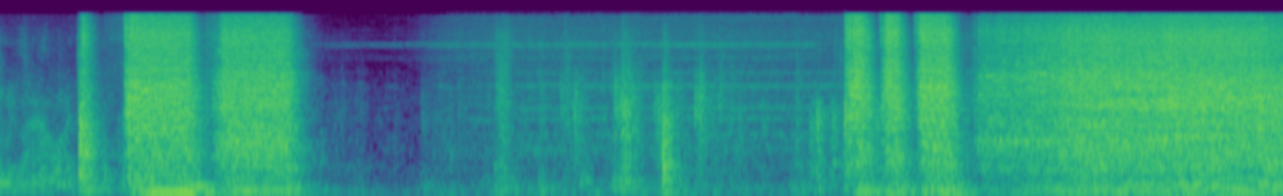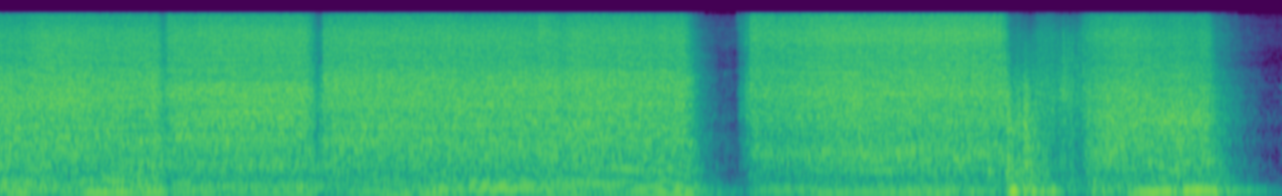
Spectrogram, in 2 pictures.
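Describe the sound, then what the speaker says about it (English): Mucker loader machine in a Colorado mine runs loud and close, its engine rising and falling in repeated revving swells with rough mechanical rumble, brief pauses between bursts. "Let me run this mucker for you."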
